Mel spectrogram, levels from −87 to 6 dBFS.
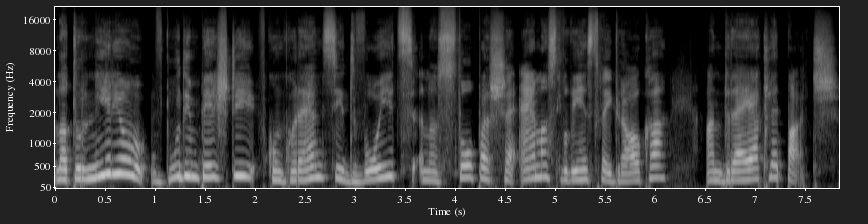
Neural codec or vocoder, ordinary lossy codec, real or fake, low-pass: codec, 44.1 kHz, 3.4 kbps, Pupu-Codec; none; fake; none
